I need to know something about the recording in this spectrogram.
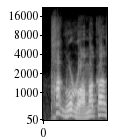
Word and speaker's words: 타클라마칸: 중국에서는 그 본토 발음으로 타클라마칸 사막이라고 부릅니다.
